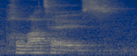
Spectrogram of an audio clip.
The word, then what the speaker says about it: Pilates: So, if anyone likes school us in the art of Pilates...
